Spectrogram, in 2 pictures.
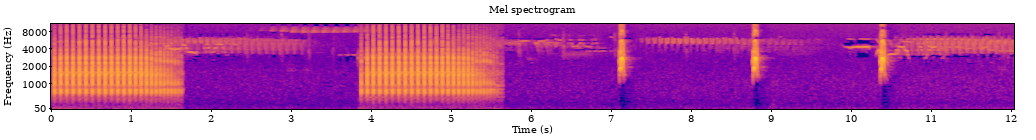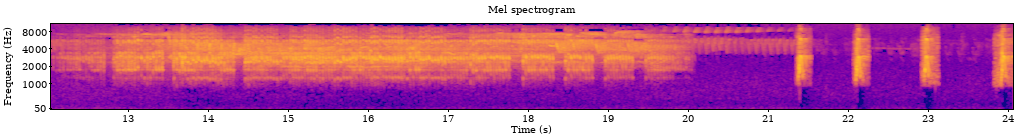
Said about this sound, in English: These birds prefer dead trees and coniferous forests and have a broad range across North America. Martin Stewart recorded the drums and squeaks of this American three-toed woodpecker for ….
